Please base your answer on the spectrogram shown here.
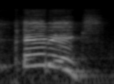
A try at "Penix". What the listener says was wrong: So now you forced it by changing the E sound. You that makes it worse.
